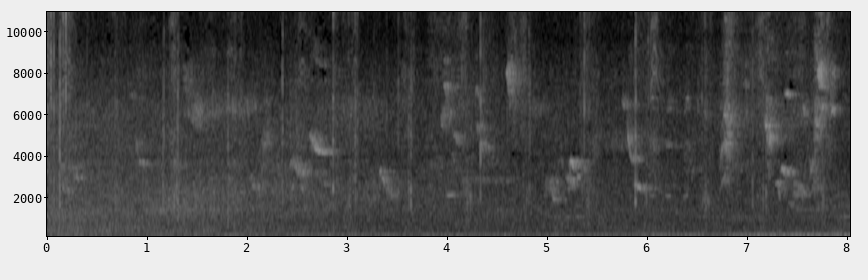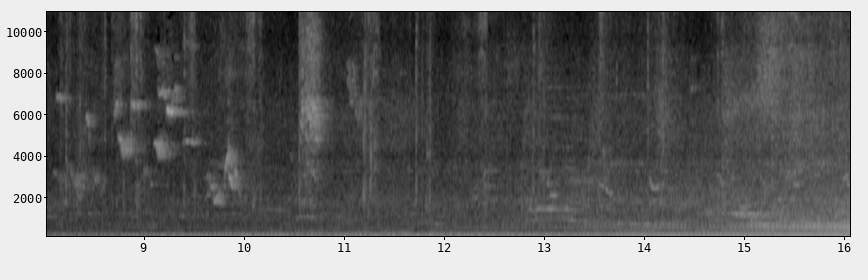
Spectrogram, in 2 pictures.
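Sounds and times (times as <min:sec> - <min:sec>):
songbirds chirping: 0:00.0 - 0:16.0
low rumble: 0:07.3 - 0:16.0.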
